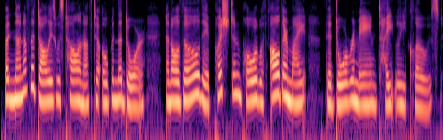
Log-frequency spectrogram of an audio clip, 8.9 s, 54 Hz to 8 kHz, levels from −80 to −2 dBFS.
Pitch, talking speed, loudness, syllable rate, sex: 220 Hz, 185 wpm, -17 LUFS, 4.6 syllables/s, female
